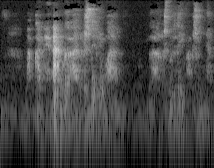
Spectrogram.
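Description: A woman whispering close to the microphone in short breathy bursts, with a brief pause in the middle.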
